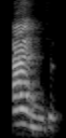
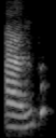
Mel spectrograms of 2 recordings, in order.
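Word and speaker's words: Inde: softer sound, the, and you can remember it like the English word and, like shoe and sock, bread and butter, girl and boy, but instead of the, just pronounce it as the, and. So India is called and, okay, proudly say and.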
